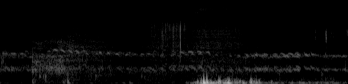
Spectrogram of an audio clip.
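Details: First frogs of 2023 calling on February 19 as spring arrives: a steady chorus of pulsed, croaking trills layered in two bands, with a brief knocking thump of handling noise midway through.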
